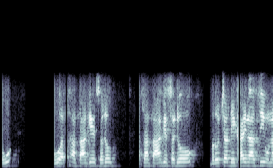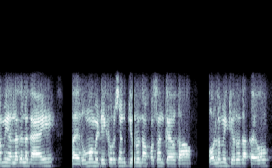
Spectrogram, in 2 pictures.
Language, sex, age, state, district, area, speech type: Sindhi, male, 60+, Gujarat, Surat, urban, conversation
